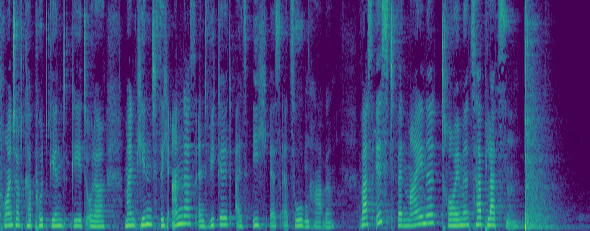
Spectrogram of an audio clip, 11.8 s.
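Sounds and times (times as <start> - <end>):
speech: 0.0 - 10.6
pink balloon bursting: 10.5 - 11.4.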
